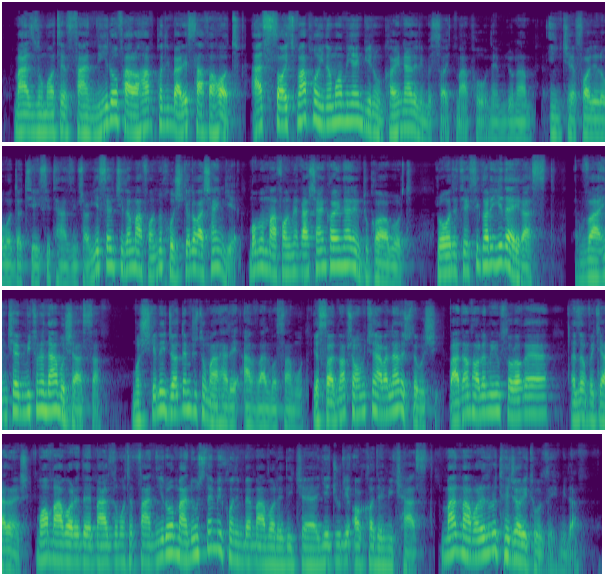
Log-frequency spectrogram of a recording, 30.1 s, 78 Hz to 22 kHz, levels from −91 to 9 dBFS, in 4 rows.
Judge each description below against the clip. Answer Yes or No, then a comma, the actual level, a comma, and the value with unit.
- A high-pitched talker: No, low, 135 Hz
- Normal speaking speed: No, fast, 190 wpm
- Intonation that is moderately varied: No, wide, 6.2 semitones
